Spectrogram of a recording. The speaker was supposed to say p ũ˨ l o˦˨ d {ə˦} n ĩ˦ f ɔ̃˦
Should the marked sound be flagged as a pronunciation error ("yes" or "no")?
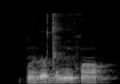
no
